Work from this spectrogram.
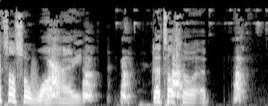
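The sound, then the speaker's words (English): A dog barks and yelps in a few loud bursts, some drawn out into whining tones, with short silent gaps between them. “the dog stopped fucking barking loud enough to pick up on the mics”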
